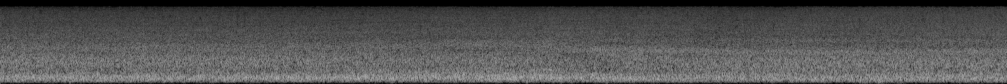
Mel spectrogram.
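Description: Water pouring over a river weir: a steady, unbroken rush of white water.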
